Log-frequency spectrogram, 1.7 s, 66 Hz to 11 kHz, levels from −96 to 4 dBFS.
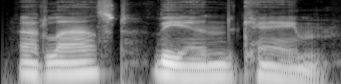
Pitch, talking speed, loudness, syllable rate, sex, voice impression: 110 Hz, 175 wpm, -16 LUFS, 3.5 syllables/s, male, masculine, middle-aged, powerful, clear, mature, slightly unique, wild, lively, strict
